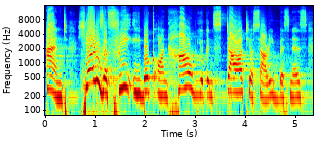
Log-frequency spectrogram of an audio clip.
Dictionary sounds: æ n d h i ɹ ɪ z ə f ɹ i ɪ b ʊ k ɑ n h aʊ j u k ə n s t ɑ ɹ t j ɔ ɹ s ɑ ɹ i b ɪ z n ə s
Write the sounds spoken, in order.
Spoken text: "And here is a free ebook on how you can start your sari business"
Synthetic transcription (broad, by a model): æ n d h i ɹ ɪ z ə f ɹ i ɪ b ʊ k ɑ n h aʊ j u k ə n s t ɑ ɹ t j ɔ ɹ s ɑ ɹ i b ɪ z n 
